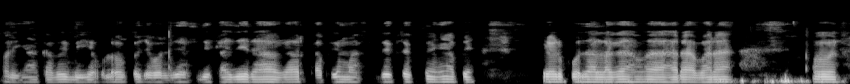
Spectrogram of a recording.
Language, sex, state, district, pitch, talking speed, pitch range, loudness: Hindi, male, Chhattisgarh, Raigarh, 115 Hz, 185 wpm, 115-120 Hz, -18 LUFS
